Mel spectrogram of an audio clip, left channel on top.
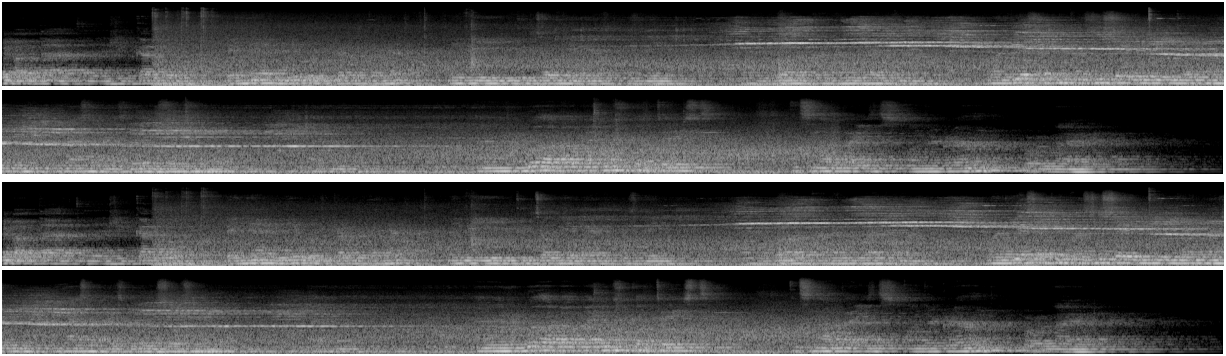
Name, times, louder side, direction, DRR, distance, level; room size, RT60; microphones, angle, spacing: voice 1, 0.0-1.8 2.2-6.8 7.4-9.3 9.8-14.5 15.2-15.8 16.9-19.3 20.1-23.2, equal, 30° right, -7 dB, 2.5 m, -22 dB
sound 1, 1.5-20.6, left 1 dB, 15° left, 0.6 m, -28 dB
sound 2, 5.5-17.0, left 1 dB, 75° left, 1.9 m, -24 dB
15.5 x 5.7 x 4.8 m, 2.7 s
head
